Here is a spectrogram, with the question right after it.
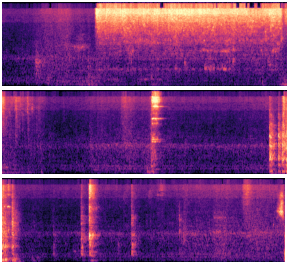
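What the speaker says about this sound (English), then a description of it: "Just gonna rinse this off a little bit." Tilapia rinsed under a running kitchen tap, a steady rush of water for a few seconds followed by scattered clinks and knocks.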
